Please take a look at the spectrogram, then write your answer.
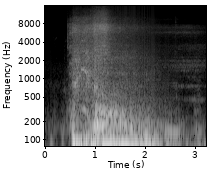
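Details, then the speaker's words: Honda CRX Si with new 3" Thermal exhaust, super cold start with no throttle: fires, may flare to about 1,500 rpm for 1-2 seconds, then sags and dies. Fast idle control valve missing, IAC duty 75; owner suspects that, unconfirmed. Stalls on cold start. "so here's the issue on a super cold start first thoughts maybe because the fast idle control valves not there I have an IAC the duties price 75 it kind of helps when I crank it all the way up but this is a no gas in the gas pedal"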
